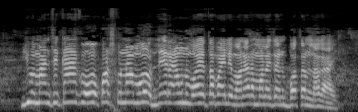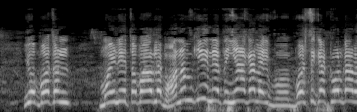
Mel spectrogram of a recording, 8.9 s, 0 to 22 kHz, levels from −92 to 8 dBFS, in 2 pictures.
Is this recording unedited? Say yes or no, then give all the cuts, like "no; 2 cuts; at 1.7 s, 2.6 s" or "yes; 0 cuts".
yes; 0 cuts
